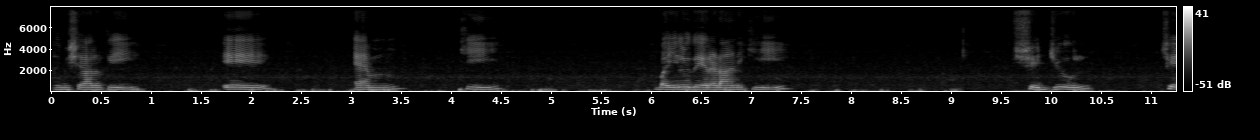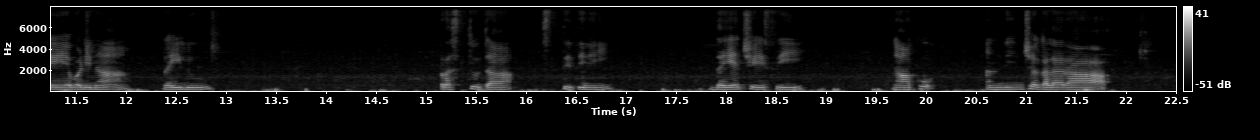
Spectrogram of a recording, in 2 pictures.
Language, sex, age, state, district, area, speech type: Telugu, female, 30-45, Andhra Pradesh, N T Rama Rao, urban, read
